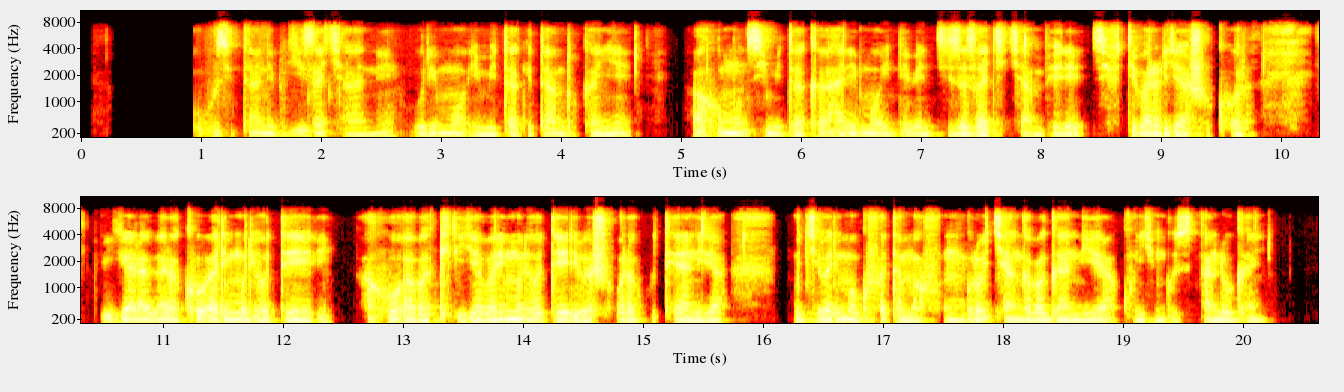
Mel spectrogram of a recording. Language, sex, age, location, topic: Kinyarwanda, female, 25-35, Kigali, finance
